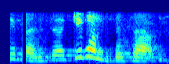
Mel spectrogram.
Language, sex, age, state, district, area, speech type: Nepali, female, 45-60, West Bengal, Jalpaiguri, rural, conversation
